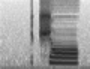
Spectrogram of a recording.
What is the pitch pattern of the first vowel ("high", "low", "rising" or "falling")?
high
